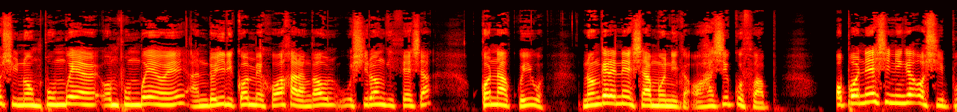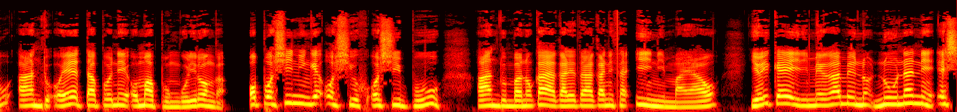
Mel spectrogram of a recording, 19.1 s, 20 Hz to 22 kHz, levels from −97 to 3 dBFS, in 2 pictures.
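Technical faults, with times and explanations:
0.41 to 18.63 s, word clock ticks: about twenty sharp ticks of uneven strength, roughly one per second, as an unlocked receiving clock drifts by around 20 ppm against the sender's, dropping or repeating one sample per slip. Their steady spacing distinguishes them from random clicks.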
